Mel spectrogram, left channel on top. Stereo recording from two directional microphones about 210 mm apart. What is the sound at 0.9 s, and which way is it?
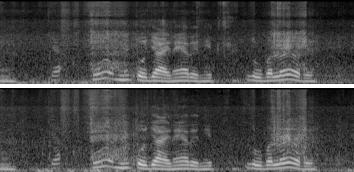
Speech, 15° right (ahead or behind).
